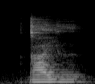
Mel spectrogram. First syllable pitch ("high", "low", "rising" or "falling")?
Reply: high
